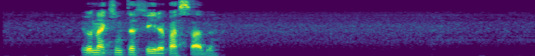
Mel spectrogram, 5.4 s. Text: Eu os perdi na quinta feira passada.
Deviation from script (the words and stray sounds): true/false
true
